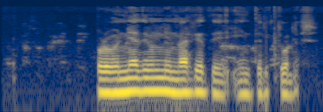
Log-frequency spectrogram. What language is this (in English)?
Spanish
